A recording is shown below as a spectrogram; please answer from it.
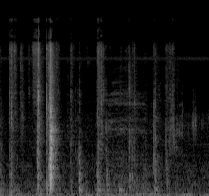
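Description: Tarot cards being shuffled by hand: a quick run of sharp card clicks, the loudest about a second in, thinning out to a few faint clicks and taps in the second half.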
